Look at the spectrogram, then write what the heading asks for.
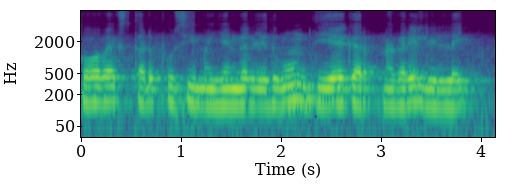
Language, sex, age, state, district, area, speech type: Tamil, male, 30-45, Tamil Nadu, Erode, rural, read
